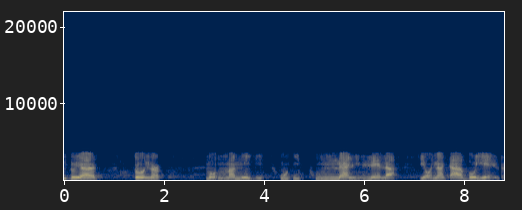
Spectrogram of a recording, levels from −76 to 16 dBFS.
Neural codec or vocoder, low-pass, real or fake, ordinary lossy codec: codec, 16 kHz, 4.8 kbps, FACodec; 3.6 kHz; fake; none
